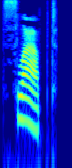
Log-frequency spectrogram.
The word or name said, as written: slapped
